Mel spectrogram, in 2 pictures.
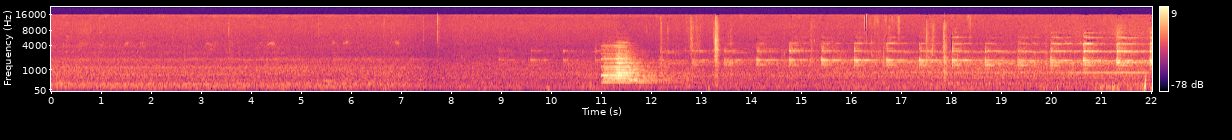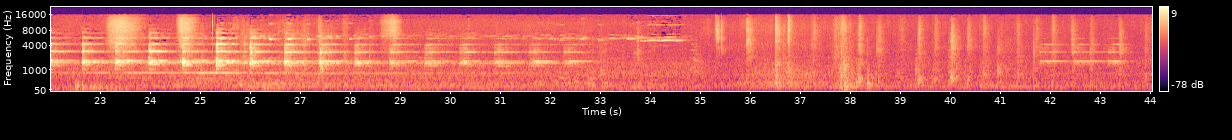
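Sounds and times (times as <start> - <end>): train passing with rumble: 0.0 - 44.0
railroad warning bell ringing: 8.9 - 34.6, 41.7 - 43.9
train brake hiss: 23.0 - 25.2, 28.0 - 29.2.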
